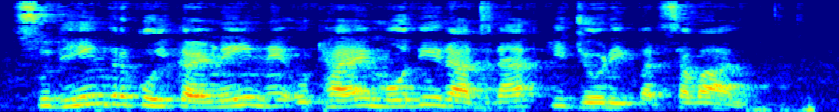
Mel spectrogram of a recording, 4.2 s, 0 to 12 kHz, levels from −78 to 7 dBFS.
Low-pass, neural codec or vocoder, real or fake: 10.8 kHz; none; real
